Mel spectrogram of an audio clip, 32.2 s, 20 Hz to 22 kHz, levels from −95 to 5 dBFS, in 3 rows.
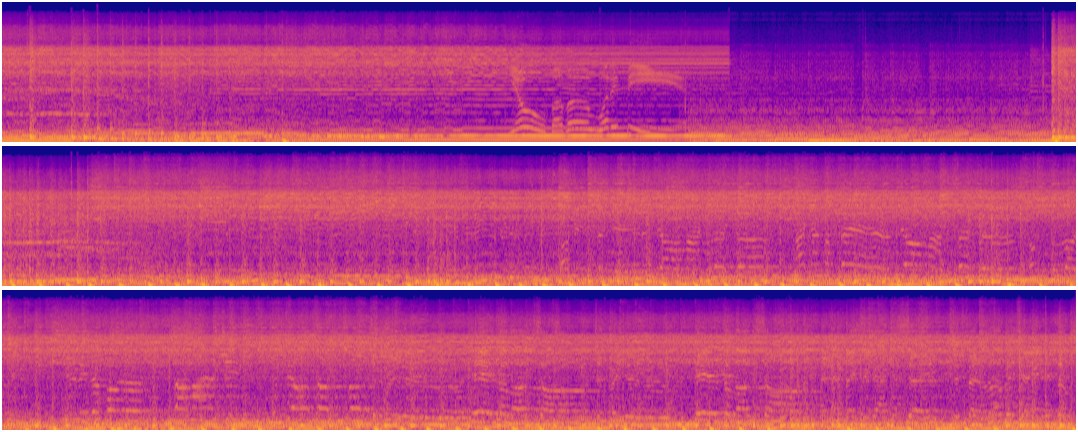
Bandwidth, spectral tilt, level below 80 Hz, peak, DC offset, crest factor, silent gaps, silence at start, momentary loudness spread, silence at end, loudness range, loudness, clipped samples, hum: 17 kHz; -4 dB/octave; -26 dBFS; -4 dBFS; 0.2%; 18 dB; none; 0 s; 6 LU; 0 s; 5 LU; -20 LUFS; under 0.1%; none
